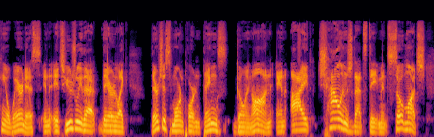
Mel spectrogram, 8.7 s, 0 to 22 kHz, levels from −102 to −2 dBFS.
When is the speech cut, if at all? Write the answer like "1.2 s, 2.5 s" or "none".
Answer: none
